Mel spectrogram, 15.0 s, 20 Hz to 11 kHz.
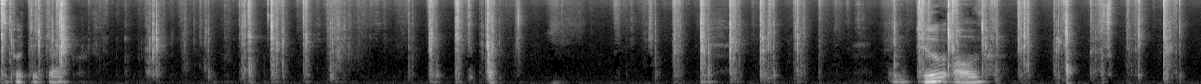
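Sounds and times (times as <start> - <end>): cards snapping and tapping on table: 1.8 - 4.3, 5.1 - 6.6, 8.1 - 10.2, 11.2 - 14.9.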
